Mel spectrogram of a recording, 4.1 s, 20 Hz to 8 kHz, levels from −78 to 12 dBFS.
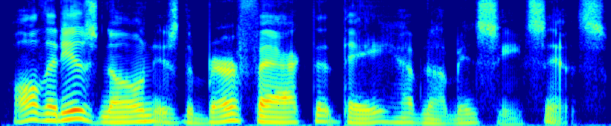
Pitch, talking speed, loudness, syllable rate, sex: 120 Hz, 220 wpm, -20 LUFS, 4.2 syllables/s, male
